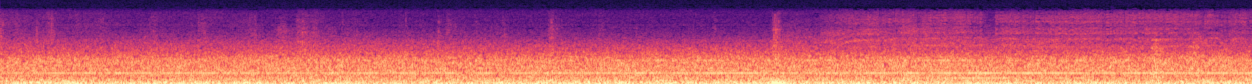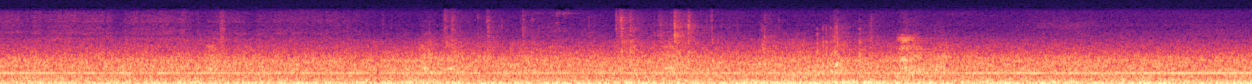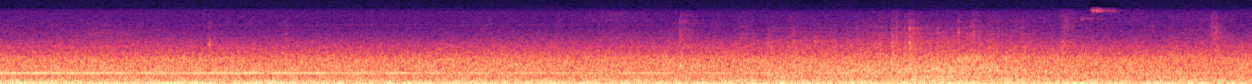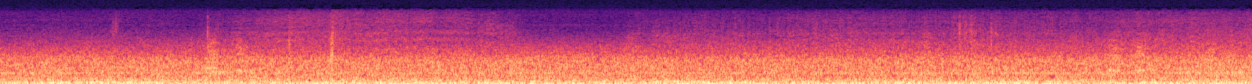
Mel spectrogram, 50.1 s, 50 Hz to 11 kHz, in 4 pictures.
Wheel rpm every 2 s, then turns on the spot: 0, 0, 0, 0, 0, 0, 0, 0, 0, 0, 0, 0, 0, 0, 0, 0, 0, 0, 0, 0, 0, 0, 0, 0, 0.
none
